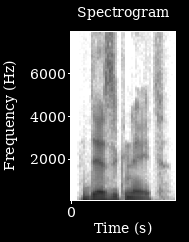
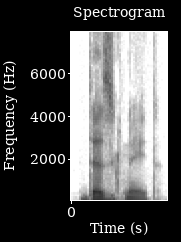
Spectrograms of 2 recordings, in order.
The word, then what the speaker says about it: designate: Designate. The stress is on the first syllable. Designate.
